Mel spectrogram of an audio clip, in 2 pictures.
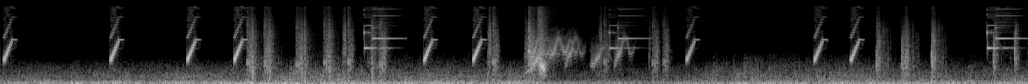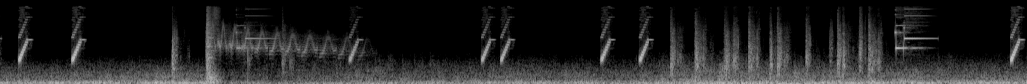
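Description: Menu cursor blips click rapidly and repeatedly.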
